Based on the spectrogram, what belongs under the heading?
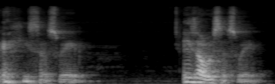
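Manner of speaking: hushed, dreamy gushing; breathless swoon over a text; dreamy whisper. Shown as a demonstration. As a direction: sigh it like a smitten girl. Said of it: "You'd be like".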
